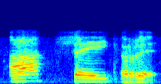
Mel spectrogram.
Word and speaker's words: Assir: Okay, so it's A-Se-Re. A-Se-Re. So if we were to spell it out right here, we have A-Se-Re. Now we can, this would be a sound, almost like Asher. Remember, there's Asher too.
